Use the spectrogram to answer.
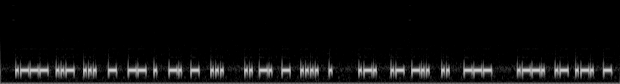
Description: Morse code, heard as a keyed tone, about 49 wpm, spaced as for 42 wpm, 660 Hz. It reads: JUSTMENTS IN THE RADIO PART
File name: archived / CRSnet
